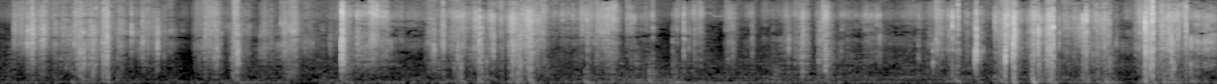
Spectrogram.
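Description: Paper banknotes rustling and crinkling as a stack of bills is handled, in short, irregular crackles.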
